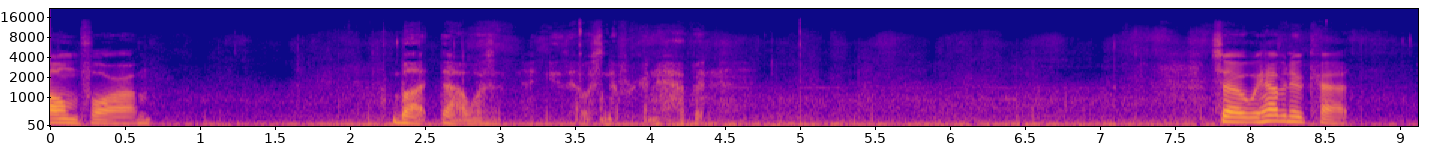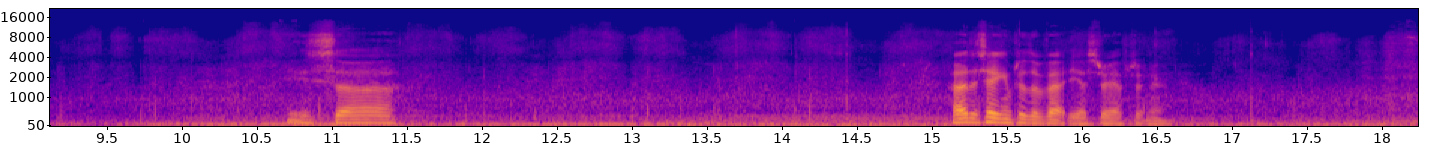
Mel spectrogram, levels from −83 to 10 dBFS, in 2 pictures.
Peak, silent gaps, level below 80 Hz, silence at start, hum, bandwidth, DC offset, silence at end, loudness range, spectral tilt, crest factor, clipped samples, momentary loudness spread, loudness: 0 dBFS; none; -40 dBFS; 0 s; none; 14.5 kHz; under 0.1%; 0 s; 14 LU; -6.5 dB/octave; 22 dB; under 0.1%; 23 LU; -20 LUFS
